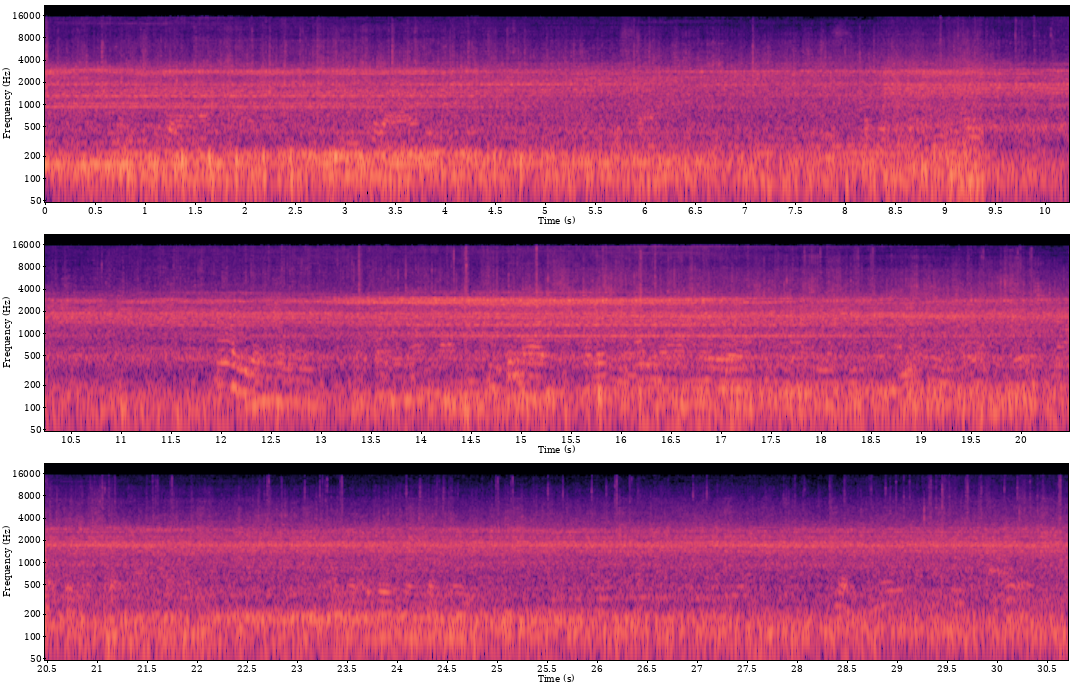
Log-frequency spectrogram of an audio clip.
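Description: HO scale model freight trains running on the layout: a steady low rumble of wheels and motors on the track with a steady high whine over it. The rumble drops about nine seconds in, and faint voices murmur underneath.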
